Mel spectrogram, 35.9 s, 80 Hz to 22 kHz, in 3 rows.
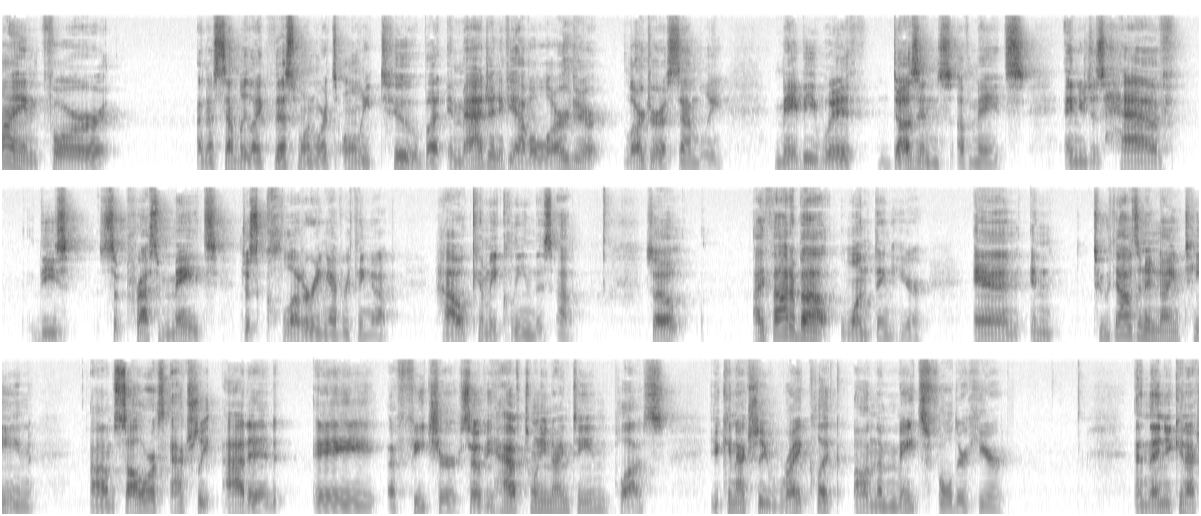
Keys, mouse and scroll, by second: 32.1 right click.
